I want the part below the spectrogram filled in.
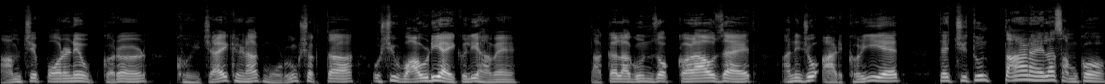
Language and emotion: Goan Konkani, fearful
